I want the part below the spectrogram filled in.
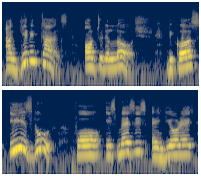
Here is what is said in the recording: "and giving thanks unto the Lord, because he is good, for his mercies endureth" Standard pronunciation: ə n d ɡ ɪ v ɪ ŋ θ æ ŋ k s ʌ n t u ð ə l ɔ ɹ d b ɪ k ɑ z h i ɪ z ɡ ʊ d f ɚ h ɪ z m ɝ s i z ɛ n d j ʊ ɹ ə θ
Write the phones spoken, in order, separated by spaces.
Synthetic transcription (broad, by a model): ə n ɡ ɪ v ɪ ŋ t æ ŋ k s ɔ n t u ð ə l ɔ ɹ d b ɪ k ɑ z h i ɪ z ɡ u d f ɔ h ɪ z m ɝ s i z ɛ n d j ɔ ɹ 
